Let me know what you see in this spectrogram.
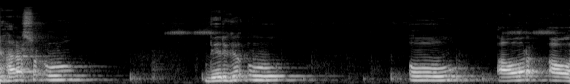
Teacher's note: ये ऐसे स्वर हैं जिनके उच्चारण में हमारा जो ओठ है वो आगे उभरा होता है, एक गोल शेप में हो जाता है, ठीक है, एक वृत्ति की भांति आकार ग्रहण कर लेता है, तो उन्हें बोला जाता है वृत्ताकार स्वर, ठीक है।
